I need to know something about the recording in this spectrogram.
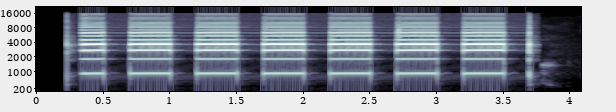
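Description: Electronic alarm clock beeping: seven short, even beeps of one pitch, about two a second, stopping shortly before the end with a brief final blip.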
